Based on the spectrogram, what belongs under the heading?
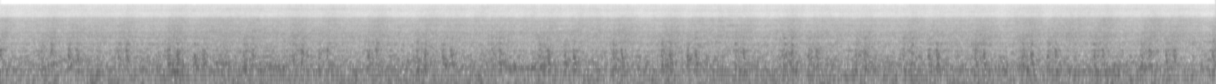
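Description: Container freight train rolling past: a steady rumble of wagons with the wheels clacking over rail joints.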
